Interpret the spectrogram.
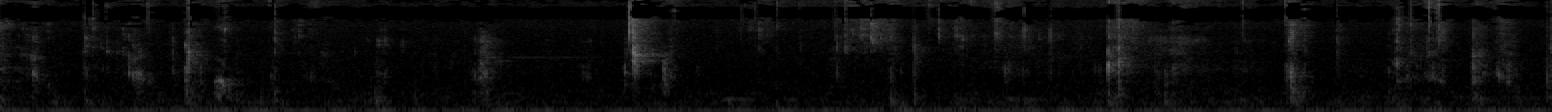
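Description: Faint chewing and biting on a bone-in barbecue chicken wing, with scattered short clicks from the mouth and fingers.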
